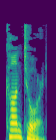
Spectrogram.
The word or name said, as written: contoured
